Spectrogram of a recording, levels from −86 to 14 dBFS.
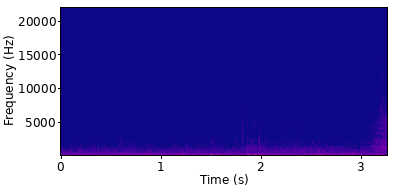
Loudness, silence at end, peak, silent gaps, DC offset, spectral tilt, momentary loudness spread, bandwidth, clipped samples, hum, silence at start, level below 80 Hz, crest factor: -62 LUFS; 0 s; -40 dBFS; none; under 0.1%; -6 dB/octave; 7 LU; 16 kHz; under 0.1%; none; 0 s; -66 dBFS; 20 dB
